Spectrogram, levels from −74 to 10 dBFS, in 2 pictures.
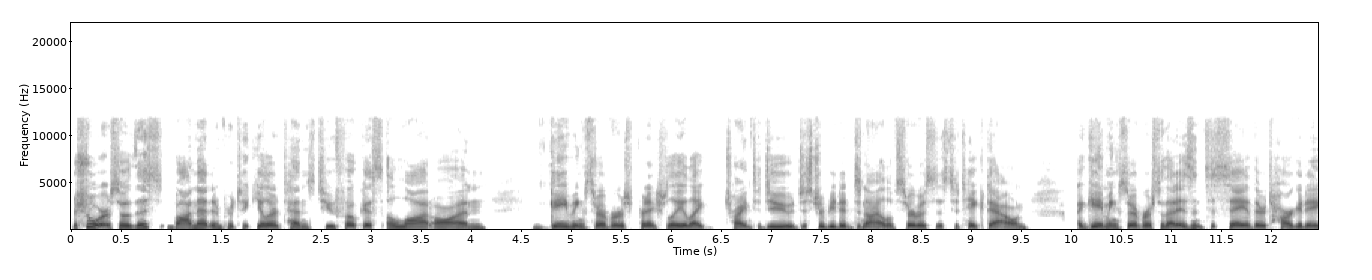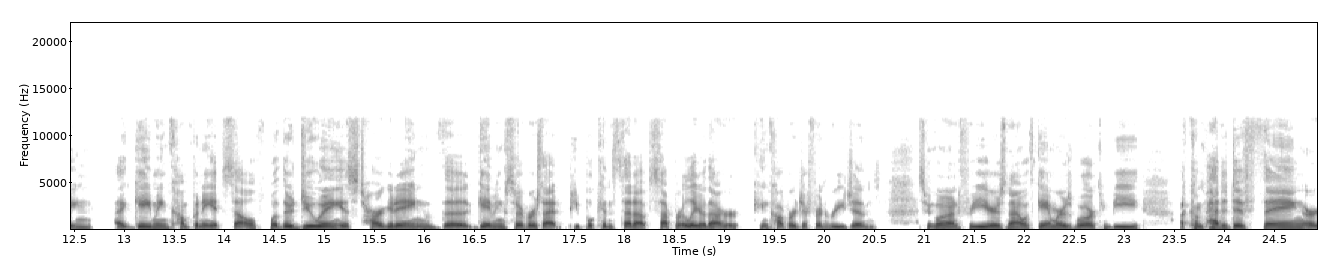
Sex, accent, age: female, American, 20-39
